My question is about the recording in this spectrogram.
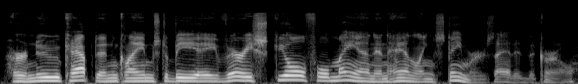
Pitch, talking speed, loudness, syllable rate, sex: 145 Hz, 165 wpm, -17 LUFS, 4.3 syllables/s, male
